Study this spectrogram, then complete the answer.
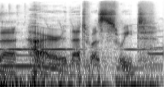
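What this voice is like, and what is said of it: Character voice for a creature. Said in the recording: “did the Sniv voice”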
